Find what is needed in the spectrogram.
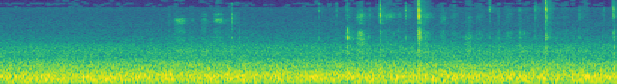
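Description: Faint taps and scratches of a stylus writing on a tablet, scattered from about a second in.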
